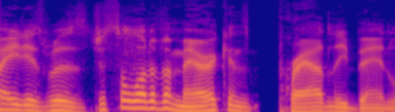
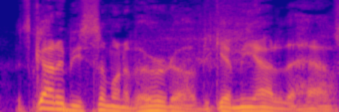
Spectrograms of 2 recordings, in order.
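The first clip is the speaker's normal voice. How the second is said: casual, put-on American accent; 3 semitones lower than usual. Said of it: "join me in an American accent".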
